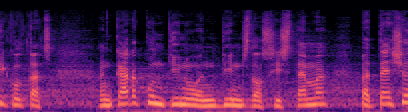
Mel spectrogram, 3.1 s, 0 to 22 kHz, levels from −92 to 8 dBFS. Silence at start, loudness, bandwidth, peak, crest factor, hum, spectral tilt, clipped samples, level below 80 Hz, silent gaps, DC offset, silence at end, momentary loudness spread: 0 s; -21 LUFS; 14.5 kHz; -8 dBFS; 12 dB; none; -6.5 dB/octave; under 0.1%; -60 dBFS; none; under 0.1%; 0 s; 8 LU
